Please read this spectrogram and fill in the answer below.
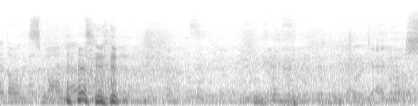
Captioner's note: laughter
